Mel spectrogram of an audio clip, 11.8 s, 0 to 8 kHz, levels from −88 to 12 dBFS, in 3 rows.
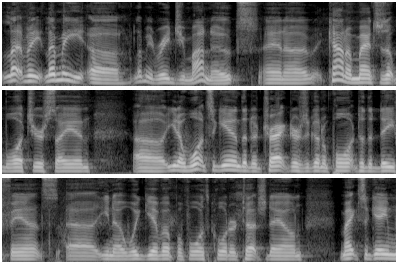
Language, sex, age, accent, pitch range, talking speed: English, male, 30-49, American, 120-145 Hz, 245 wpm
